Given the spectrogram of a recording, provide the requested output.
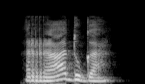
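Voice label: "rainbow", Russian; bukvar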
